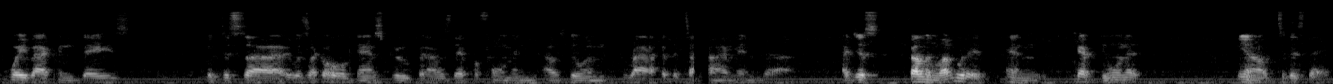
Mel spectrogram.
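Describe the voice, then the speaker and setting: A man with a Trinidadian accent talks in a lowish voice, relaxed and chatty as he tells his story. A faint hum of ambience sits behind him. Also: normal speed, rough recording. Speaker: rapper and producer. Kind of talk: casual interview chat.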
